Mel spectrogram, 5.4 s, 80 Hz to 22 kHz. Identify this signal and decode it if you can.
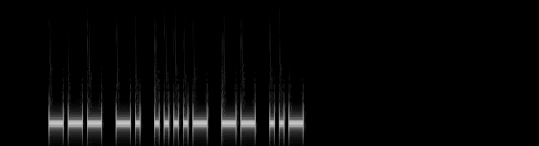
Morse code, heard as a keyed tone, about 25 wpm, 700 Hz. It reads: ON4MU
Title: DXCC-100 Call Signs - 5 Characters - Repeated 3x - 25wpm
